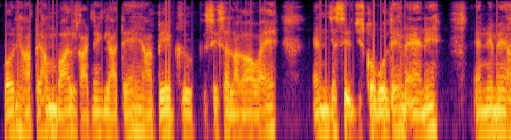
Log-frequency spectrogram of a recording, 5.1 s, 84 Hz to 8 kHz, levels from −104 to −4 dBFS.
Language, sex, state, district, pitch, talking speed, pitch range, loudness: Hindi, male, Uttarakhand, Uttarkashi, 105 Hz, 270 wpm, 100-110 Hz, -18 LUFS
